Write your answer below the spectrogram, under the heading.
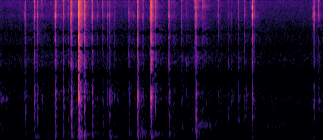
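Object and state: Plastic laptop keyboard typing.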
